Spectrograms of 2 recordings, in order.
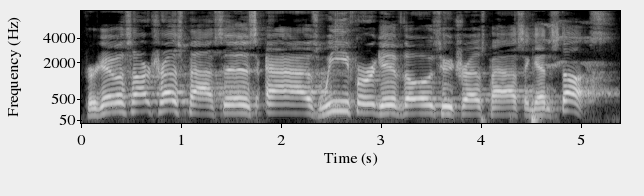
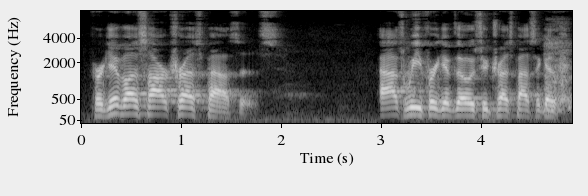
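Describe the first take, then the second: First: "trespasses as we forgive" run together slowly in one breath; no break after trespasses. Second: "trespasses" closed off with a falling stop, a pause before "as we forgive"; breaking the prayer at "trespasses" as if a sentence ends; wrong pause after trespasses. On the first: Priest showing the congregation the right way, "trespasses" flowing on unbroken. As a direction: carry "trespasses" straight on with no stop. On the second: Priest showing the congregation the wrong way, a falling stop after "trespasses".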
